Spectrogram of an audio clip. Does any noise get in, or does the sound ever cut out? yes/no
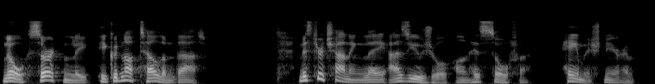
no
